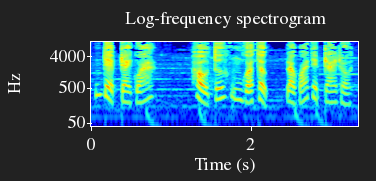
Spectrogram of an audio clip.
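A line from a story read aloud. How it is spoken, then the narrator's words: Murmur. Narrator (Vietnamese): Shirley lẩm bẩm nói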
